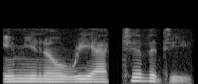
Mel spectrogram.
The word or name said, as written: immunoreactivity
